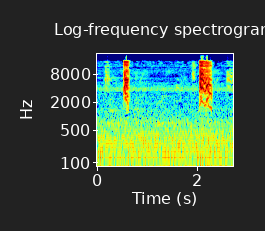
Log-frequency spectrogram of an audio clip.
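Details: Calling female yellow-bellied seedeater, meant to excite the male: two bright high chips about one and a half seconds apart, the second longer and slightly buzzy, with fainter notes around them over a quiet low background.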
